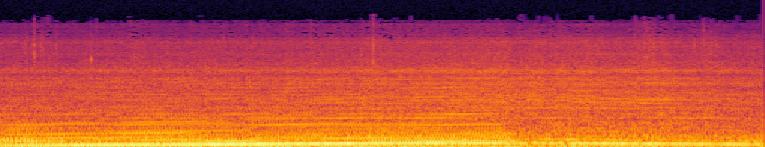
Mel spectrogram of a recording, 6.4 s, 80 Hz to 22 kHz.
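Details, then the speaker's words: Alfa Romeo 33 boxer engine with carburettors, in poor condition at purchase, running very badly; uneven, lumpy note under light throttle with wandering pulses; the owner suspects worn piston rings (segment problem). "chúng tôi thực sự đang phải đối mặt với vấn đề phân khúc , đó là nơi mà những điều nghiêm trọng bắt đầu"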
